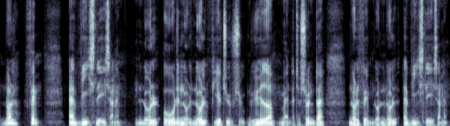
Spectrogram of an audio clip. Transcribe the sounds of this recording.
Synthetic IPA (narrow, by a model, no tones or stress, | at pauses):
nɔ̽lfem̰æʋḭːsleːsɐnʔə | nɔ̽lɔːdənɔ̽lnɔ̽lfiːɐɒt͡sʰyːʊəsyʊ̰nyːhe̝ð̞̰ˠɐmæn̰d̥ɐt͡sʰe̝søn̰d̥ænɔ̽lfem̰nɔ̽lnɔ̽læʋḭːsleːsɐnə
